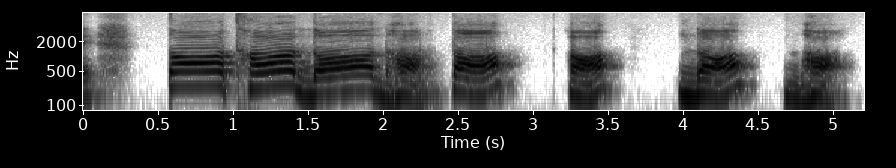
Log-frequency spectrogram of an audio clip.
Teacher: অ কে অল্প প্রাণ, ত কে অল্প প্রাণ, থ কে মহাপ্রাণ, দ কে অল্প প্রাণ, ধ কে মহাপ্রাণ ধ্বনি বলা হয়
